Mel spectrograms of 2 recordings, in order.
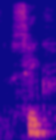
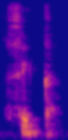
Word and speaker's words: Sikh: Sikh religion. Sikh religion, not Sikh religion, it's Sikh religion. You need to pronounce it correctly.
